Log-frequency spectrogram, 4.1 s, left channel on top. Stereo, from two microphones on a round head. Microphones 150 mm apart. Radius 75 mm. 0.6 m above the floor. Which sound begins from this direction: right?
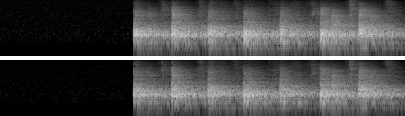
Running footsteps, at 1.3 s.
